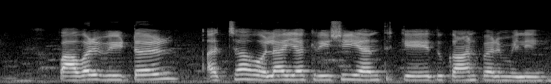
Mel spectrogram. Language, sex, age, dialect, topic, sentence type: Bhojpuri, male, 31-35, Northern, agriculture, question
